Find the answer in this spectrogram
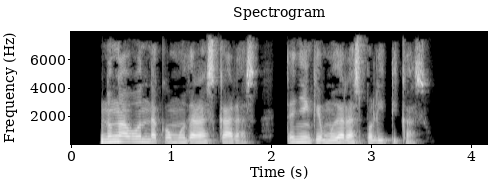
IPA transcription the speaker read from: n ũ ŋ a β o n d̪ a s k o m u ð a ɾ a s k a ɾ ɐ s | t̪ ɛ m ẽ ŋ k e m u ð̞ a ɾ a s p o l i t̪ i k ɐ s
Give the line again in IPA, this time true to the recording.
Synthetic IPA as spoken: n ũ ŋ a β o n d̪ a k o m u ð a ɾ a s k a ɾ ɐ s | t̪ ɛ ɲ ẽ ŋ k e m u ð̞ a ɾ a s p o l i t̪ i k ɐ s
